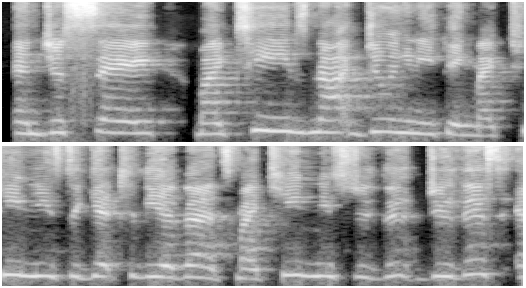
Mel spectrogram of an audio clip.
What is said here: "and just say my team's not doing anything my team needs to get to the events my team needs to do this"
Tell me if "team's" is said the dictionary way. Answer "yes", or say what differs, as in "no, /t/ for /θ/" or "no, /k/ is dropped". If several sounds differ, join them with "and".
yes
